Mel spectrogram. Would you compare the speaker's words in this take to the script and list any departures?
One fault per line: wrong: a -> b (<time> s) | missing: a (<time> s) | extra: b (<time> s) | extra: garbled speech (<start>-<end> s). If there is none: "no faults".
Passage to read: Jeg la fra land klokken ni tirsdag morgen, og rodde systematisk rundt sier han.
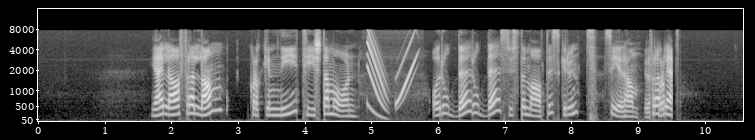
extra: rodde (6.6 s)
extra: garbled speech (9.1-9.6 s)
